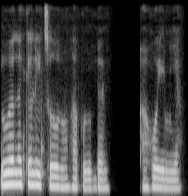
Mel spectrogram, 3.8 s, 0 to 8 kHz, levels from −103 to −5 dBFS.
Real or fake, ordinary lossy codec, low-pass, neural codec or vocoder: fake; none; 7.2 kHz; autoencoder, 48 kHz, 32 numbers a frame, DAC-VAE, trained on Japanese speech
